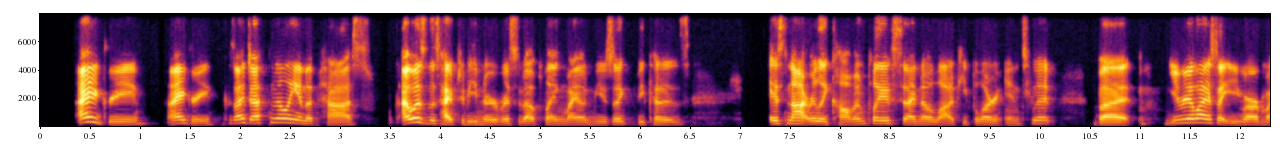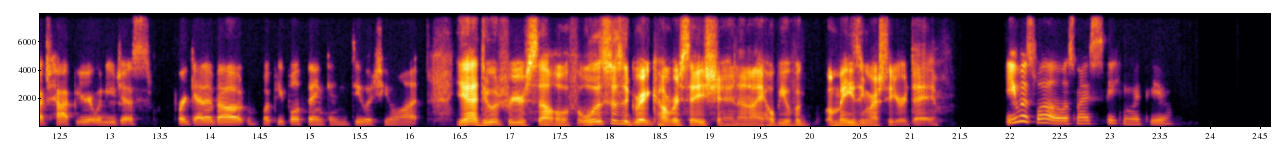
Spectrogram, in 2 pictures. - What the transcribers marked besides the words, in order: tapping
- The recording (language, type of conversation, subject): English, unstructured, What small daily ritual should I adopt to feel like myself?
